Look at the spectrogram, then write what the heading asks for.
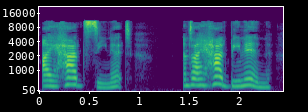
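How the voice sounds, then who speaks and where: A woman acts out a young storybook girl with a high voice. She is blunt, solemn and earnest, speaking emphatically and plainly in a dry, close sound. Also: expressive, normal speed, no echo. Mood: confessing. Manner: frank, matter-of-fact, emphatic. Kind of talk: acted storybook dialogue.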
